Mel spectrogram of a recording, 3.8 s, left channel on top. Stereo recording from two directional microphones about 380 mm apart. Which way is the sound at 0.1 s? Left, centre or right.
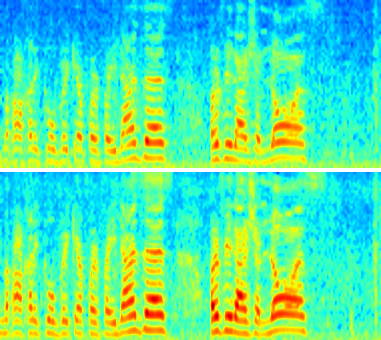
Right.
